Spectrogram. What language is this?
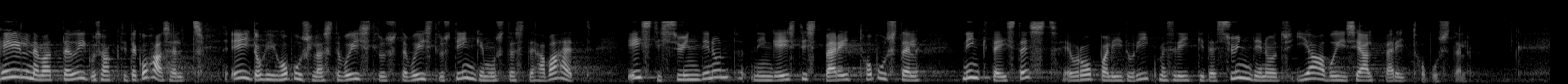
Estonian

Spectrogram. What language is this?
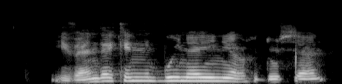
Kabyle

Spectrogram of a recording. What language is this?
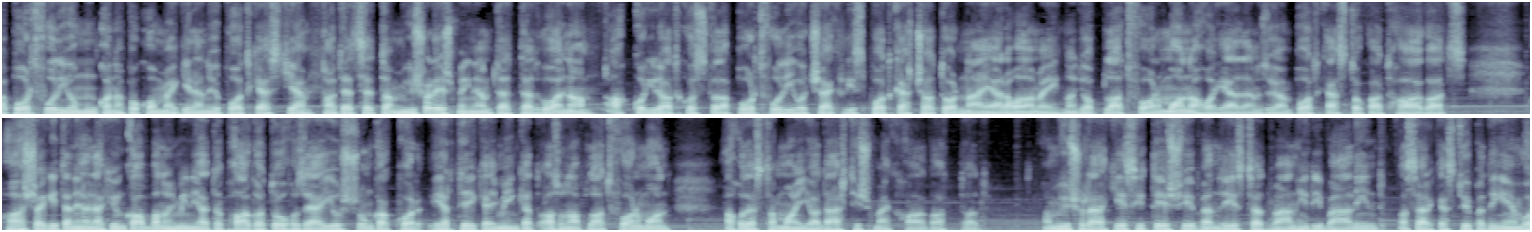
Hungarian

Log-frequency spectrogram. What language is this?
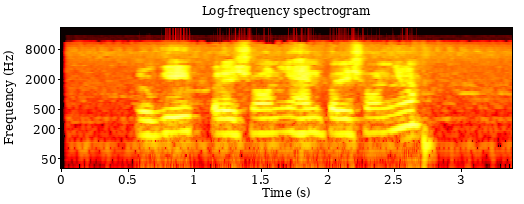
Loarki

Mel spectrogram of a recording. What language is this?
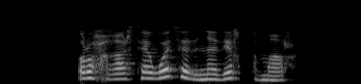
Kabyle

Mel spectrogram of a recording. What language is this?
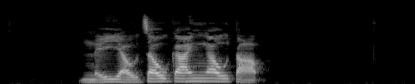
Cantonese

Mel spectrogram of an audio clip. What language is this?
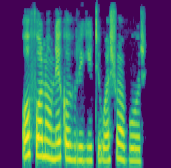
Taita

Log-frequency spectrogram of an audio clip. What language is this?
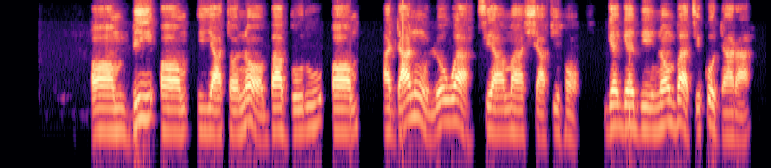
Yoruba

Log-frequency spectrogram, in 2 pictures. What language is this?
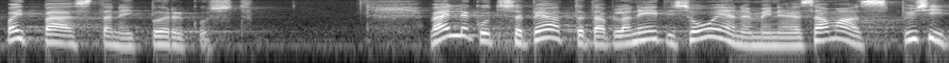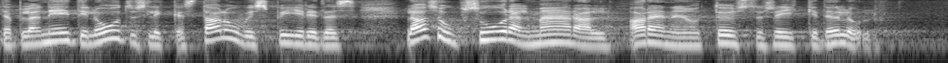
Estonian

